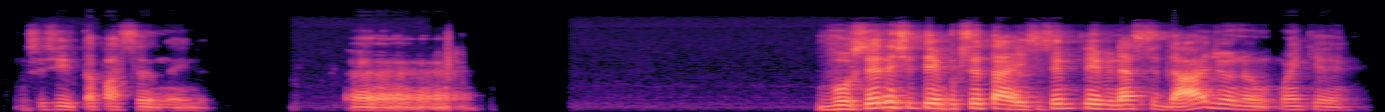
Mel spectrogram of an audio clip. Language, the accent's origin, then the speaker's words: Portuguese; São Paulo, Brazil; eu que sou de São Paulo, cara.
